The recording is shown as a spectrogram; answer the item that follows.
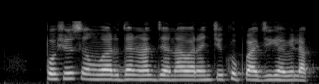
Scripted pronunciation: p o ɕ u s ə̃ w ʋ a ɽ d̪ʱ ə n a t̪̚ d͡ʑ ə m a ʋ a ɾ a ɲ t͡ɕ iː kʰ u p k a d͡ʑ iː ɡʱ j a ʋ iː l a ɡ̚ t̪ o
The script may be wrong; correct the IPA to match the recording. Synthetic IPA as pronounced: p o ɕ u s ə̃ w ʋ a ɾ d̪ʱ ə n a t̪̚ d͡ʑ ə n a ʋ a ɾ a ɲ t͡ɕ iː kʰ uː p k a d͡ʑ iː ɡʱ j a ʋ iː l a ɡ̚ t̪ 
